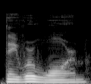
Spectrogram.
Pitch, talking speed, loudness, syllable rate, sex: 110 Hz, 195 wpm, -13 LUFS, 5.2 syllables/s, male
